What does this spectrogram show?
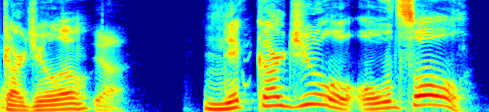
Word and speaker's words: Gargiulo: Oh, I'm saying it wrong, huh? I don't know. Yeah. No, you could be saying it right. Yeah, no. He said it the right way. I said it the wrong way.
